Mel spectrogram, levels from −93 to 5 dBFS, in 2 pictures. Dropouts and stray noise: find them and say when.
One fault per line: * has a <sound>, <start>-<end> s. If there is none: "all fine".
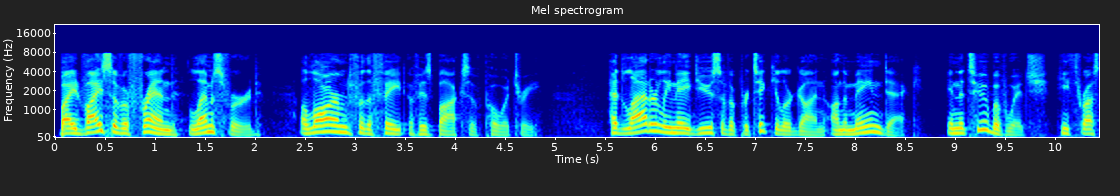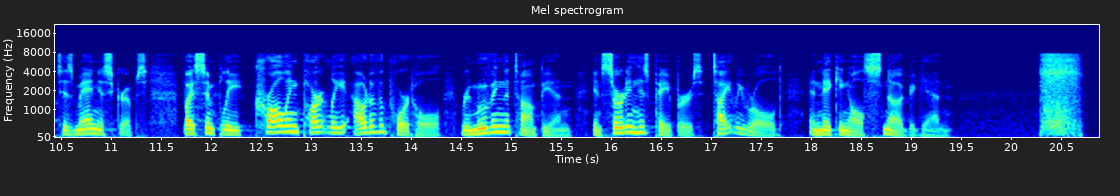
* has a breath, 20.3-20.7 s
